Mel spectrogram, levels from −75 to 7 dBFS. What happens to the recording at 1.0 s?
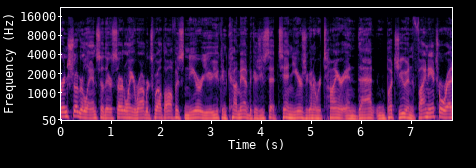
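Nothing goes wrong at 1.0 s; the audio is intact at that moment.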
